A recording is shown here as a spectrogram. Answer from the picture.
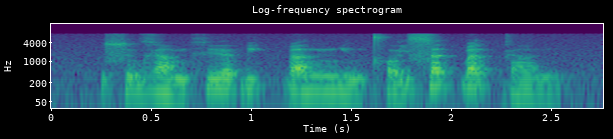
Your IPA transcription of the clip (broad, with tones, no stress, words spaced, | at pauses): sṵ˧˨ɣa˧˩mxɨ˧ə̯ ɓi˦˥k̚ɓa˧nŋi˧˩n t̪ʰɔ̰˧˥jsa˦˥t̚ɓa˦˥t̚ka̤˨˩n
